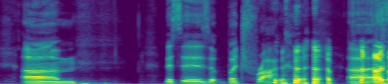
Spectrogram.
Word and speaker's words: Batroc: Is it Batroc, but Batroc? Batroc is the fun way to say it, and Batroc is the correct way to say it.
